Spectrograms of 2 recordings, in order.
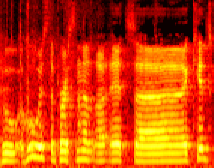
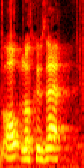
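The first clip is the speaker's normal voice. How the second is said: ordinary delivery, nothing marked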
